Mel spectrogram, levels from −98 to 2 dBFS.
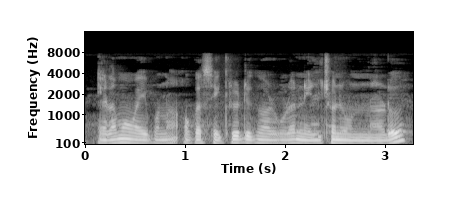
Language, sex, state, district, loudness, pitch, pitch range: Telugu, male, Telangana, Hyderabad, -18 LUFS, 100 Hz, 95-105 Hz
